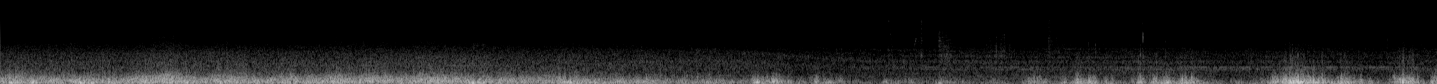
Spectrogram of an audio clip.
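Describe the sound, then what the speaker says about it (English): An Embraer E2 airliner arrives at Amsterdam Schiphol Airport. A broad, wind-buffeted jet roar rumbles steadily at first, then grows more uneven with gusty bursts as it passes at a distance. "And another E2 Embraer"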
